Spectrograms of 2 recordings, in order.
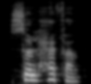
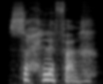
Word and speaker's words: سلحفة: سلحفة, turtle. سلحفة, turtle. And sometimes people mix it with سحلفة.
